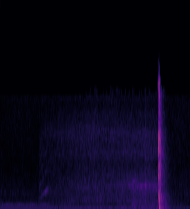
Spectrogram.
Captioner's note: door opening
